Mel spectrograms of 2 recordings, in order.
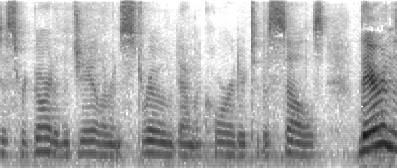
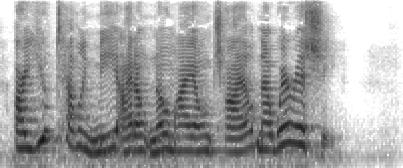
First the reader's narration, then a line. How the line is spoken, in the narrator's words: Mama shouted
